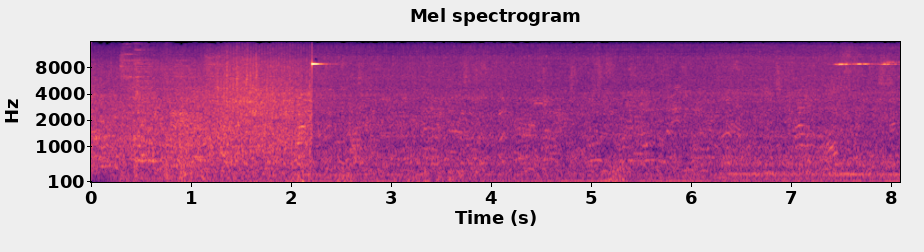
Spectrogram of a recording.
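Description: Busy street traffic with car engines running at low speed and voices mixed in. About two seconds in the sound changes abruptly, and a steady low engine idle takes over.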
